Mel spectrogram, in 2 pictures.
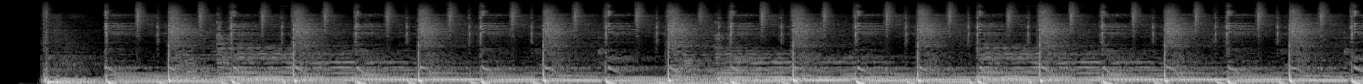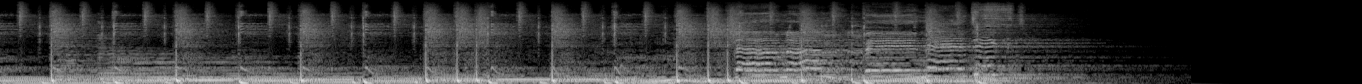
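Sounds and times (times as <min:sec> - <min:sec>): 
jingle: 0:01.0 - 0:24.9.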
